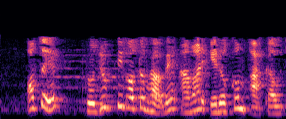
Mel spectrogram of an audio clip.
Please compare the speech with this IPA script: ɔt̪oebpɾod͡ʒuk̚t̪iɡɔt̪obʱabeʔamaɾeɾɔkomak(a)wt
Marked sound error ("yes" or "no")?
no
